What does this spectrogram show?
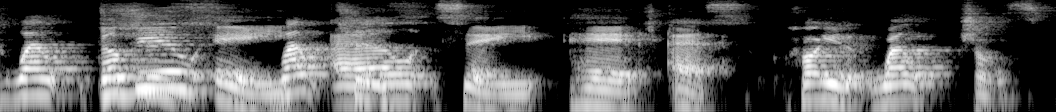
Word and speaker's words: Welch's: Nah, Welsh. Is that an S or a C? C, like Denise Welsh. No, Welch. Welsh. Welch. C-H. Welch's. Yeah, Welsh I know is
